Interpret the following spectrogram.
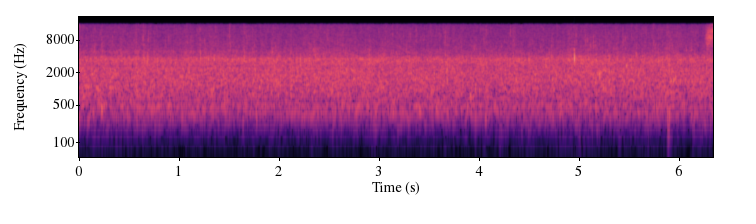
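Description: Shallow stream rushing steadily over rocks, a constant water noise.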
